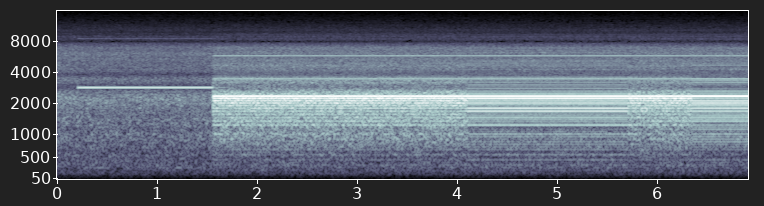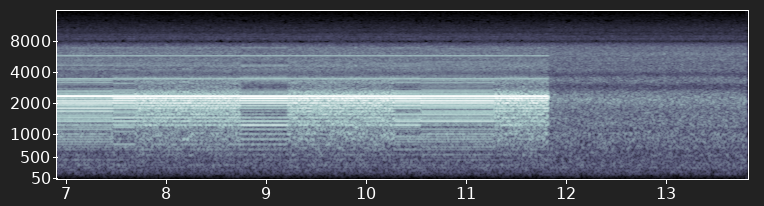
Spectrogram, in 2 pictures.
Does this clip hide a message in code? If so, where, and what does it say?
Yes: Commodore tape loading (standard loader) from 0.2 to 11.8 s, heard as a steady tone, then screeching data, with tape hiss.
